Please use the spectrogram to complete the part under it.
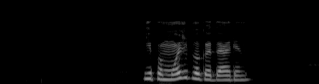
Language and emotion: Russian, neutral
